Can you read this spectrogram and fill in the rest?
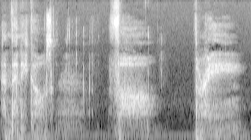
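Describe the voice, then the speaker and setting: A woman speaking in a breathy whisper, telling short stories and chatting casually about them in a relaxed ASMR style. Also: extremely slow. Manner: informal, chatty, amused. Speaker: host reading and reacting to short stories.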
